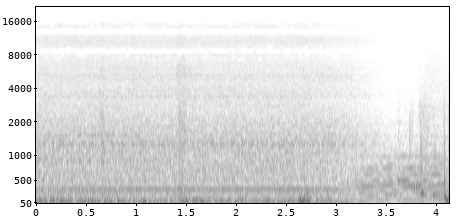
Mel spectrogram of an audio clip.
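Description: Low rumble with a steady hum from a tracked excavator's diesel engine running some way off. About three and a half seconds in, it cuts to electronic music with deep falling bass sweeps.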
